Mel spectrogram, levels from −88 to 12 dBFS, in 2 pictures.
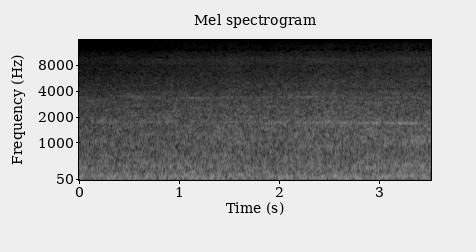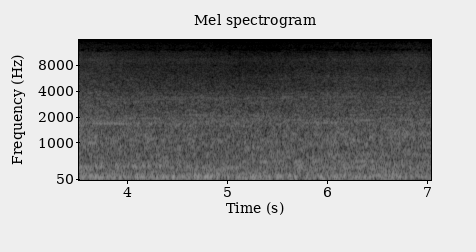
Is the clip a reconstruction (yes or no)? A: no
